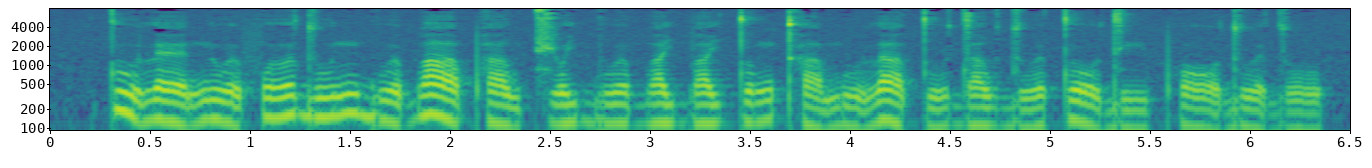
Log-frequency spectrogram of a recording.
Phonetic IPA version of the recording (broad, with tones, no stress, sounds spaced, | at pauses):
t̪ u˥˨ l ɛː˧˩ n u˧˩ ə̯ f ɤː˧˥ d uː˧˥ n b u˧˩ ə̯ b aː˥˨ pʰ a˧˩ w t͡ɕ o˧˥ j b u˧ ə̯ b a˧ j b a˧ j t̪ o˧˥ ŋ kʰ a˧˩ m uː˧˩ l a˥˨ t̪ u˩˧ d a˧ w d u˩˧ ə̯ t̪ oː˥˨ d iː˩ pʰ ɔː˧˩ d u˧˩ ə̯ d o˩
